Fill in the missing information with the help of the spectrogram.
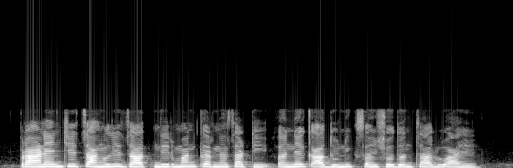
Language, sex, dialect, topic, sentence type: Marathi, female, Standard Marathi, agriculture, statement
